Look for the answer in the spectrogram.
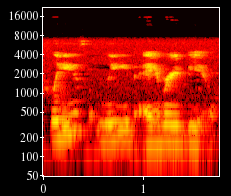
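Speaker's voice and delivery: soft, slowed-down model sentence; slow prompting. Shown as a demonstration. Podcaster coaches a helper to ask for reviews, slow prompting. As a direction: say it slowly and softly for someone to copy. Models phrase for someone to repeat.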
